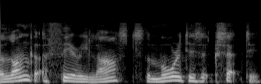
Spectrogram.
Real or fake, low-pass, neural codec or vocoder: fake; 7.2 kHz; codec, 16 kHz in and 24 kHz out, 2.2 kbps, FireRedTTS-2 codec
